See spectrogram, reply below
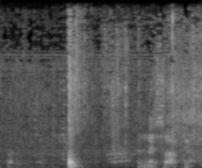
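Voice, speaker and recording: An older woman at a community farm, chatting in a plain-spoken, opinionated way. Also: unhurried. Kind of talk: casual chat. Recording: noisy outdoor recording.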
